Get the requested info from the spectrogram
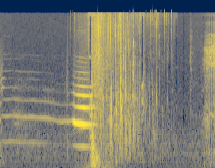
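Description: A cartoon cat's long drawn-out yowl, one held cry falling slightly in pitch and growing loudest just before it breaks off, cut short about two seconds in by a loud crash and about a second of clattering that dies away.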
